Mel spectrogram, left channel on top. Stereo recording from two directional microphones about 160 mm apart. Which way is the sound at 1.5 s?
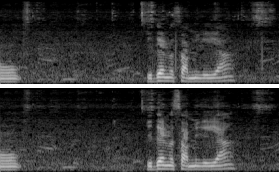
30° right (ahead or behind).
